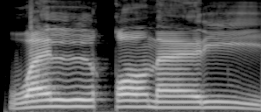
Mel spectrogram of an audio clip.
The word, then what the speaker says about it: والقمر: والقمري والقمري قاف is heavy ميم and را are light والقمري pronounce the lam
